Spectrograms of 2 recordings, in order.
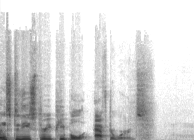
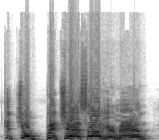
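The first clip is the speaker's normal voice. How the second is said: high, loud, slow holler; hammed-up street holler; 9 dB louder, slower than usual. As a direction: yell him out of the tomb. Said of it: "He just hollers".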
